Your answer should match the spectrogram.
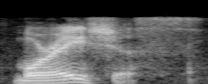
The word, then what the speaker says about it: Mauritius: I even phonetically wrote it and I still said it wrong. Mauritius.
